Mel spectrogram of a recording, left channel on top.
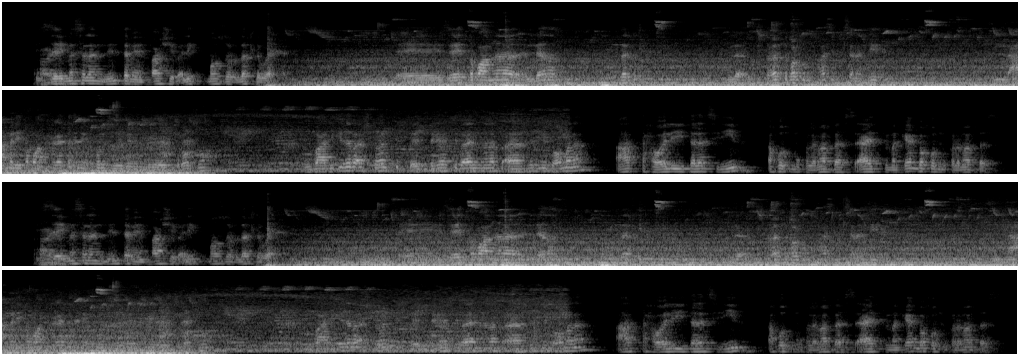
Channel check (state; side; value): normal; both; correlation 0.74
